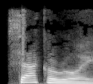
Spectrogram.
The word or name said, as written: saccharoid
